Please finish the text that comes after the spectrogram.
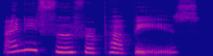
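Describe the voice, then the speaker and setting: A woman voicing a hungry, food-loving little female puppy in a storybook, with expressive, emphatic delivery. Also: high voice, slow pace, gravelly, pitched above the performer's own voice, heavily acted. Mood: pleading.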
